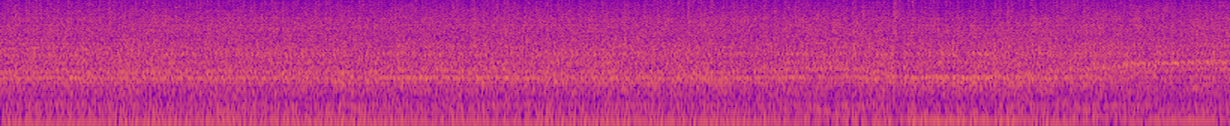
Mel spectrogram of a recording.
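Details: Triumph Legend motorcycle, first start after restoration, previously non-running: even, steady idle with a hissy top end and no knocks or stumbles; normal idle.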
